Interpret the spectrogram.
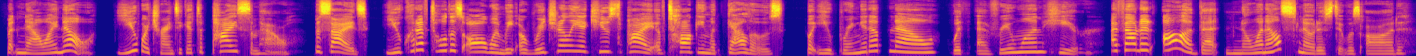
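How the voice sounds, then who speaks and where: Game role: sharp-witted, suspicious young woman strategist. High, animated delivery, formal and commanding. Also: moderate pace, few pauses, no room sound, studio quality. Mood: accusing, smug. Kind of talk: scripted video game character voice acting.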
